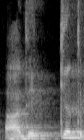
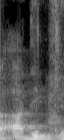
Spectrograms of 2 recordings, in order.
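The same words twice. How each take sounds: First: आधिक्यत with an extra final t; wrong added t. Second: आधिक्य ending on "kya"; correct form without t. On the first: Teacher rejects आधिक्यत, with a t stuck on the end. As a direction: say आधिक्यत as "aadhikyat". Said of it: "आधिक्यत कुछ नहीं होता". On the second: Teacher gives the correct आधिक्य, no t at the end. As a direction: say आधिक्य slowly as "aa-dhik-ya". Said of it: "आधिक्य होता है". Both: Shown as a demonstration.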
